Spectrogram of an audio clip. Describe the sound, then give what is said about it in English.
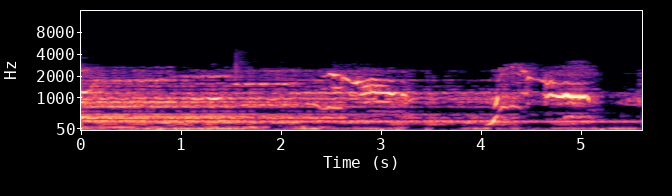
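A cat meows in a couple of drawn-out, wavering cries that rise and fall in pitch. The meows are close and clear over a steady low background hum, with no one talking. “Alice, you see, much preferred talking to her cat than learning about history.”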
